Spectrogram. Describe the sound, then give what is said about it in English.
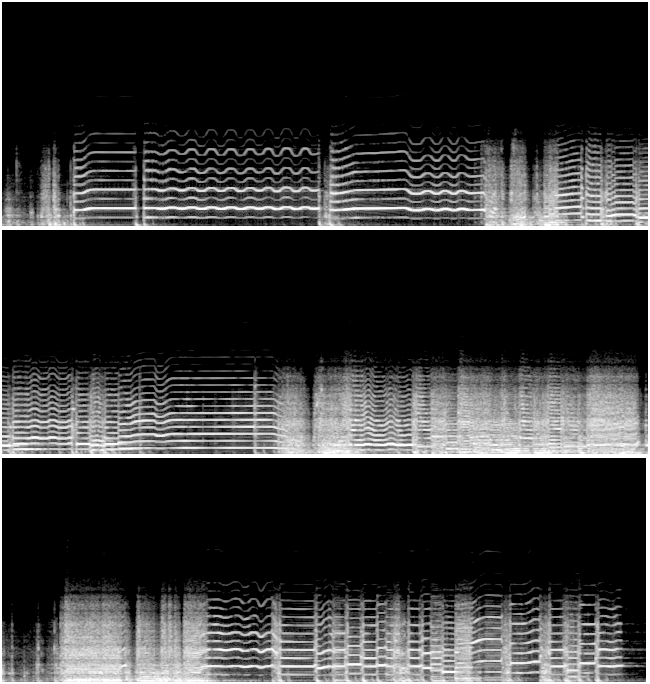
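An electric guitar played through a bright, distorted effect set to its bright setting rather than the mellow one, with sustained notes and bends giving way to busier strummed chords, loud with no talking. “you don't want the, the mellow setting. You just want the bright setting.”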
